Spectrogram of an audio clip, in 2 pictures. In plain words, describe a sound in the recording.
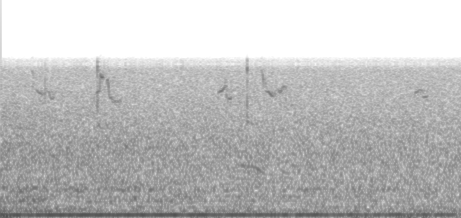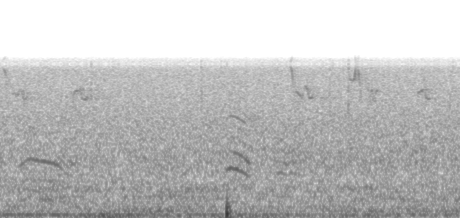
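A horse's hooves thud softly on sand in the distance.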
